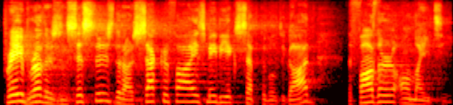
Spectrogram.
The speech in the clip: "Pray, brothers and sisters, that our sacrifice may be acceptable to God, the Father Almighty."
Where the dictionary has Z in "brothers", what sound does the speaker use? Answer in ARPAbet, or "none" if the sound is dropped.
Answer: Z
